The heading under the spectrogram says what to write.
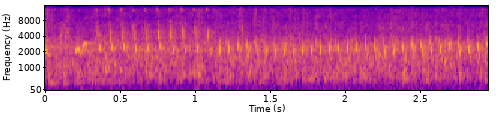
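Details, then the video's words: Nightingale singing in a forest near a babbling brook: one long, fast, even trill of clicking notes repeated about four times a second, with a brighter stuttering start. "Relaxing Sounds of Nightingales and Birds Singing Near a Babbling Brook."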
